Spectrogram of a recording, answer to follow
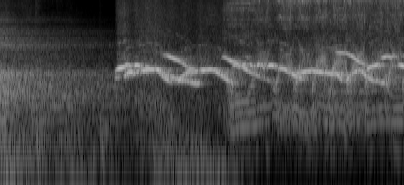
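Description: The theme music fades out. About a second in, a person begins whistling: a quick, warbling run of high notes that slide up and down, bird-like.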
